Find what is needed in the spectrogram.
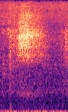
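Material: Nothing is struck.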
